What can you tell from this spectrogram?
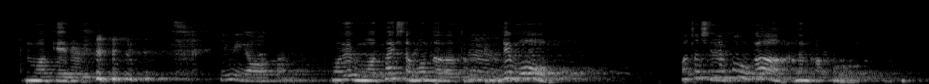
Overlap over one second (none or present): none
